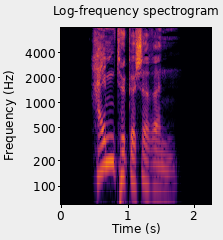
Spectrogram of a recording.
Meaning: inflection of heimtückisch: 1. strong genitive masculine/neuter singular comparative degree 2. weak/mixed genitive/dative all-gender singular comparative degree
- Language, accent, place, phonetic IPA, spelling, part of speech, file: German, Germany, Berlin, [ˈhaɪ̯mˌtʏkɪʃəʁən], heimtückischeren, adjective, De-heimtückischeren.ogg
